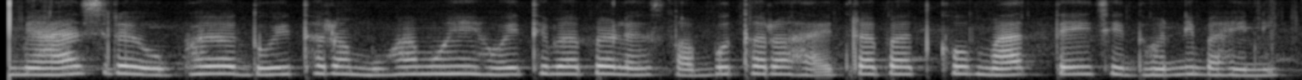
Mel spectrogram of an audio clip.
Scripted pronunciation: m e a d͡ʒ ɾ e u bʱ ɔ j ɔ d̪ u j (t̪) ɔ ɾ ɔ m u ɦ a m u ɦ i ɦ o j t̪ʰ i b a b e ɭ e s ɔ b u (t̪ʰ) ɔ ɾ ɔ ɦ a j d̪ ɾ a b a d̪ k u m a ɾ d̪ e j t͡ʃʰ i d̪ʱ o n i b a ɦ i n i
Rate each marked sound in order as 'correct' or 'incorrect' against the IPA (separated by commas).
incorrect, correct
